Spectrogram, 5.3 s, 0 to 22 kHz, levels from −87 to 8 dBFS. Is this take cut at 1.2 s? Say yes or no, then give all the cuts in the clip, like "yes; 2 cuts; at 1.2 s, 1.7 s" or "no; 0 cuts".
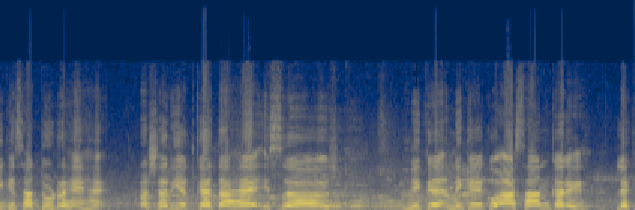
yes; 1 cut; at 1.2 s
